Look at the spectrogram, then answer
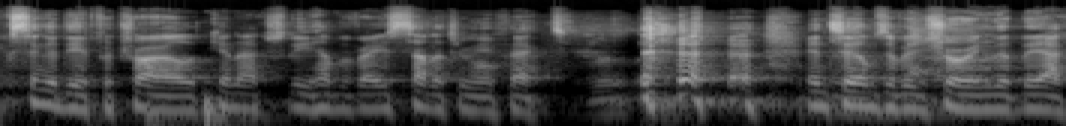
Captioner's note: laughs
